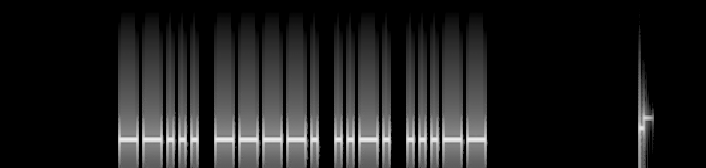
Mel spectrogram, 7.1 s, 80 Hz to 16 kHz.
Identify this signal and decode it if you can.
Morse code, heard as a keyed tone, about 20 wpm, 700 Hz. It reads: 79F3
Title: Four Letter-Number Combinations - 20wpm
